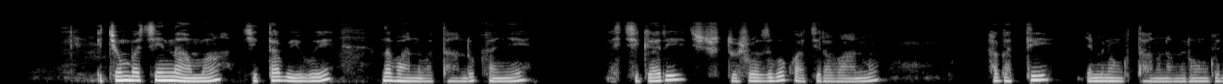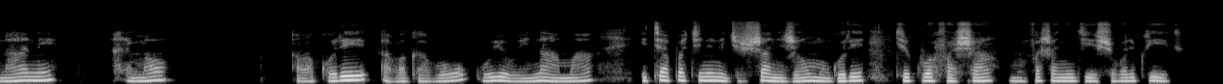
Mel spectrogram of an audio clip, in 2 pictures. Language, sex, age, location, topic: Kinyarwanda, female, 25-35, Kigali, health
